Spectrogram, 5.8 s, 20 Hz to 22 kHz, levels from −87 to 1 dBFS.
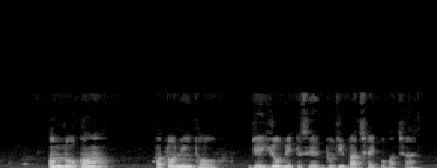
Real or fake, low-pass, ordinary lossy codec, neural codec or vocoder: real; 9.9 kHz; AAC, 48 kbps; none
